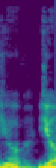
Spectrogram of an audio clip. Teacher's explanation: टंग जो है वो हार्ड पैलेट की तरफ रेज होती है बट इतना क्लोज नहीं होती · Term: पैलेटल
